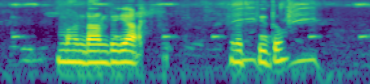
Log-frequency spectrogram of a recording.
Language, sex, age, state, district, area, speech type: Santali, female, 30-45, West Bengal, Birbhum, rural, spontaneous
